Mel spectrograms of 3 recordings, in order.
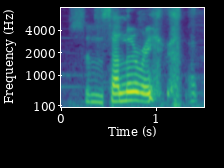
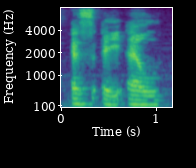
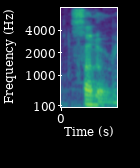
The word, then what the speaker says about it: Saluri: Celery.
